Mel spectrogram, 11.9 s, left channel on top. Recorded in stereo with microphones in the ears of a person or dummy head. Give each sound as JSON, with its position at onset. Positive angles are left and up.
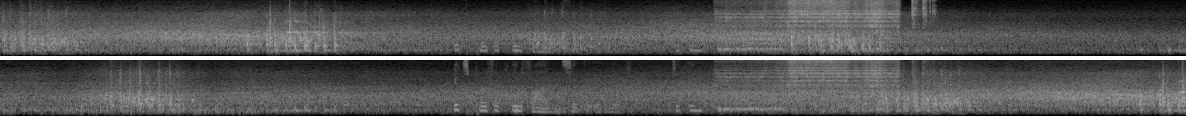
{"t": 4.5, "sound": "a woman speaking", "side_deg": -80}
{"t": 7.1, "sound": "a running tap", "side_deg": 30}
{"t": 9.1, "sound": "a camera shutter", "side_deg": 45}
